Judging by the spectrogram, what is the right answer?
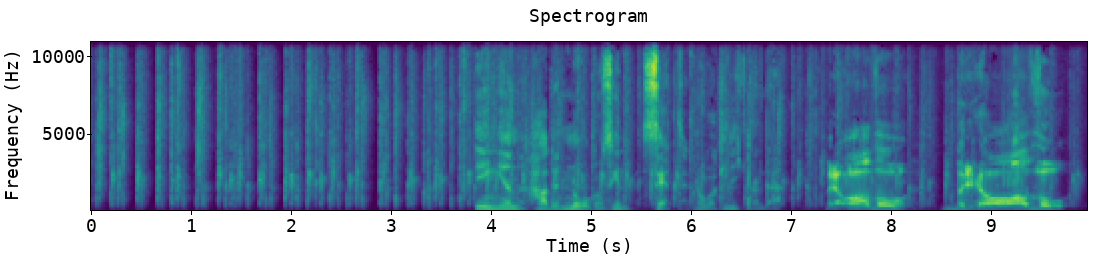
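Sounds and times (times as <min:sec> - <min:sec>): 
onlookers applauding slowly: 0:00.0 - 0:09.9
speech: 0:03.8 - 0:09.9.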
